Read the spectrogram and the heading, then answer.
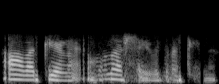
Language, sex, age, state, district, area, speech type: Malayalam, female, 18-30, Kerala, Palakkad, rural, conversation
